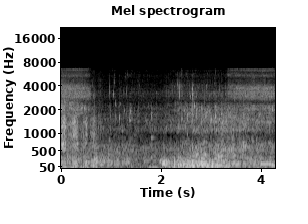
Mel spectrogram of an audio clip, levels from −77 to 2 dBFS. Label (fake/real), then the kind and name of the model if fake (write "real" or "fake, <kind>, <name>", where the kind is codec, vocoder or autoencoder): real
